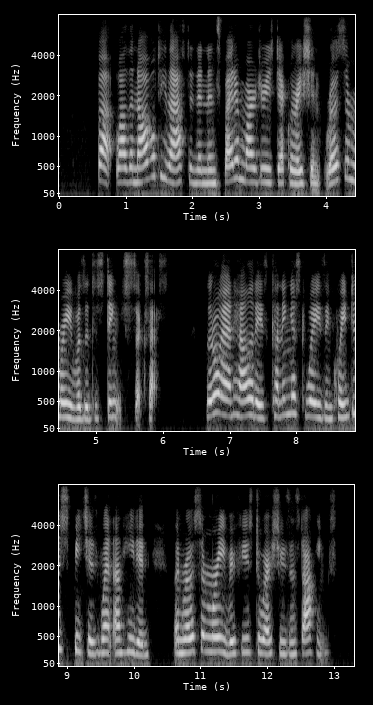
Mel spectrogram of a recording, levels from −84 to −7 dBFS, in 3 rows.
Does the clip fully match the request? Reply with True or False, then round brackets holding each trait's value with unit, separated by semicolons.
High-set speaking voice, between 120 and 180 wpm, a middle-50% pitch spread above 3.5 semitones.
False (235 Hz; 160 wpm; 2.4 semitones)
